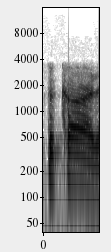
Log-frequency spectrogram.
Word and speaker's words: Picard: Is it Picard? Is it Pickard? Is it, what is it? – It's Picard. It's like the captain.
